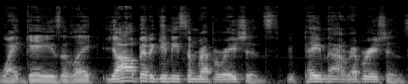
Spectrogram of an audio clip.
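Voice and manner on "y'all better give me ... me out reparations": brash, mild heckling call-out. Retelling what was yelled at the crowd while hosting: imitating own past yelling. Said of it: "I used to yell at".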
